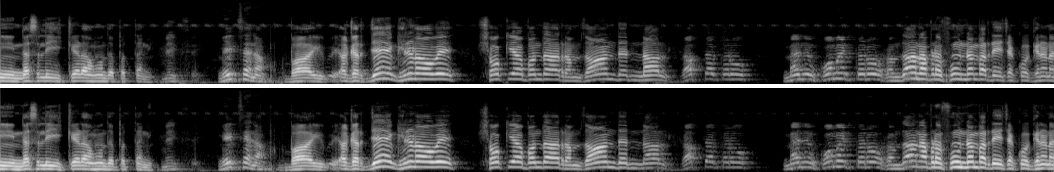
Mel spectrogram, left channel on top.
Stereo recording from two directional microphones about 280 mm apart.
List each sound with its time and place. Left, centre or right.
0.0 s a man's voice: right
2.9 s speech: centre
6.4 s speech: left
7.9 s speech: centre
9.3 s speech: centre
